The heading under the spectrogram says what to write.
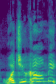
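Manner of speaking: very high-pitched, squeaky voice. Showing how the day's topic question must be said: high-pitched. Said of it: "High pitch".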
